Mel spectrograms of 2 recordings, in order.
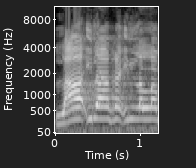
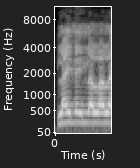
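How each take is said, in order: First: Said carefully, with every syllable fully pronounced. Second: Said hurriedly, with syllables clipped and run together. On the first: The speaker calls it right. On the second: The speaker calls it wrong.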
